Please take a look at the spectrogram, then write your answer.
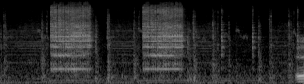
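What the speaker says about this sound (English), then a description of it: "I think the printer doesn't know how to use your new paper, Ted." A printer running and printing in a cartoon scene, two loud sustained bursts of whirring mechanical feed noise separated by a brief pause, followed by quieter clicking and rattling.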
